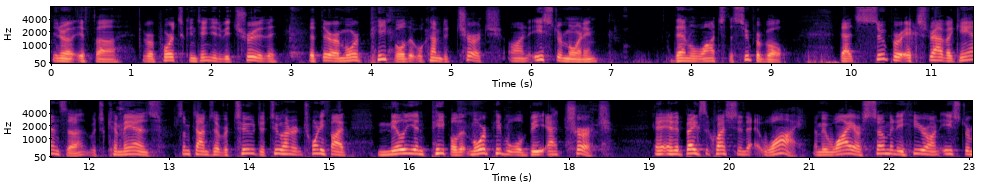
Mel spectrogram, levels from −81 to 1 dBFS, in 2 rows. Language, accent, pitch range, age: English, American, 135-195 Hz, 50-69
